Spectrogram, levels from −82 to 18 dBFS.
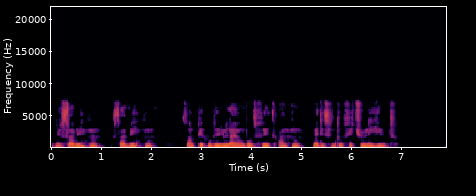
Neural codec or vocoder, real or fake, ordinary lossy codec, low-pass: none; real; none; 7.2 kHz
